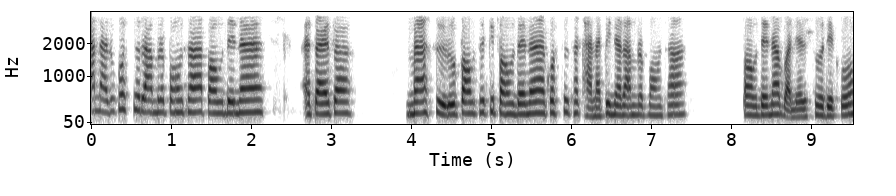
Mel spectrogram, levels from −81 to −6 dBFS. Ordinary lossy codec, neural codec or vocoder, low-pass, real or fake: none; vocoder, 44.1 kHz, 128 mel bands every 256 samples, BigVGAN v2; 3.6 kHz; fake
